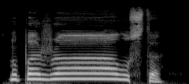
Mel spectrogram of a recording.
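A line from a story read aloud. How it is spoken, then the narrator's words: Pleading. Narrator (Russian): взмолилась лаборантка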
